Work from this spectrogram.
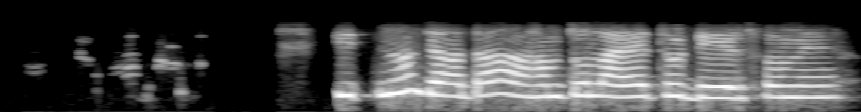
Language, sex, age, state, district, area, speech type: Hindi, female, 18-30, Bihar, Samastipur, rural, conversation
